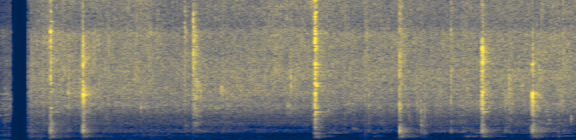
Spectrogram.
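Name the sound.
potato chips frying in oil, being stirred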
